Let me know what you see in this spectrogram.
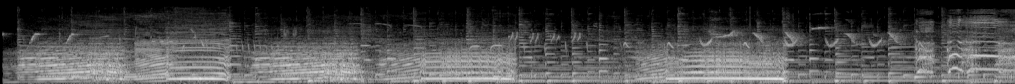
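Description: Cattle mooing: a string of about five long moos, one after another. Short bird chirps can be heard in the second half.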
